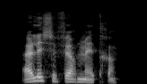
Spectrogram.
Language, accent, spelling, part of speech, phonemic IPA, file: French, France, aller se faire mettre, verb, /a.le s(ə) fɛʁ mɛtʁ/, LL-Q150 (fra)-aller se faire mettre.wav
- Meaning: to get lost, to go to hell, to go fuck oneself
